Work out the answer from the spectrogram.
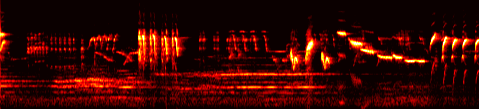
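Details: Melodious fluting song, locally called nyuling, from a mangrove blue flycatcher. Varied bursts of high chirps and trills give way to descending whistled slides and a closing series of rapid repeated notes, with steady humming tones throughout.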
